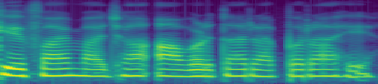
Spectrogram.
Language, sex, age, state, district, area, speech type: Marathi, female, 45-60, Maharashtra, Nagpur, urban, read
